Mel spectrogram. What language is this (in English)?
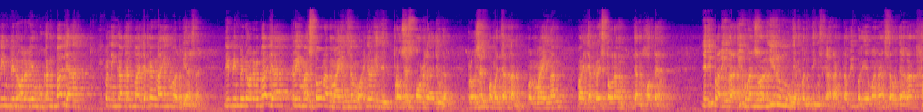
Indonesian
